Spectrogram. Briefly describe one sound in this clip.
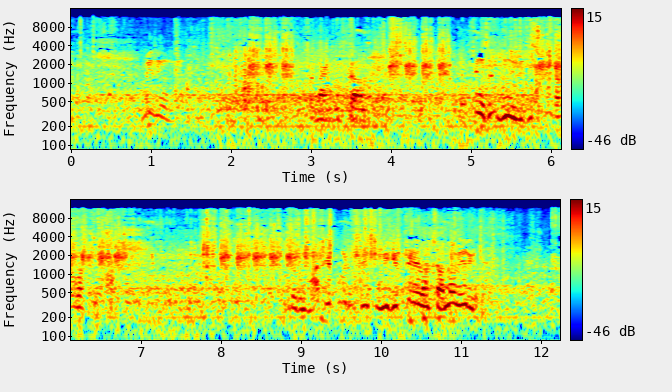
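Men talk with one another close by.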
